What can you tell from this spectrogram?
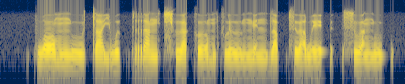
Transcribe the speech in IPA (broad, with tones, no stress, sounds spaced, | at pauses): k w ɔː˥˩ m ŋ uː˩˦ t a˩˦ j w ɯ˥˩ k̚ p r a˧ ŋ t͡ɕʰ ɯ˧ a̯ k ɤː˩˦ m k l ɯː˩˦ ŋ e˦˥ n d a˥˩ p̚ s ɯ˨˩ a̯ w e˥˩ ʔ | s u˨˩ a̯ ŋ u˨˩ ʔ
